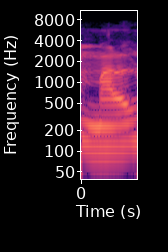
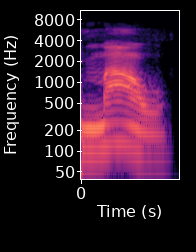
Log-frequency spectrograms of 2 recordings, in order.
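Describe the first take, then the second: First: The word ends with a clear L sound. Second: The word ends with a W sound. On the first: The speaker calls it wrong. "e pa mal non mdi" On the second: The speaker calls it right. "mwen di mau, paske el nan prononse kom W"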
